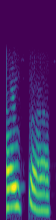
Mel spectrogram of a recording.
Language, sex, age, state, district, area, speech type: Kannada, male, 18-30, Karnataka, Chamarajanagar, rural, conversation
